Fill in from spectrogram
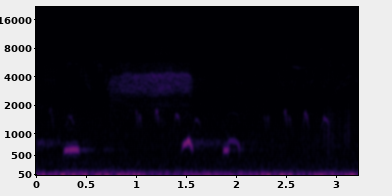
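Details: Wild common cuckoo, Mount Fuji foothills, Japan, late May, amid territorial rivalry: low cu-coo notes repeated, a long buzzy trill overhead and many short high bird notes scattered through.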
